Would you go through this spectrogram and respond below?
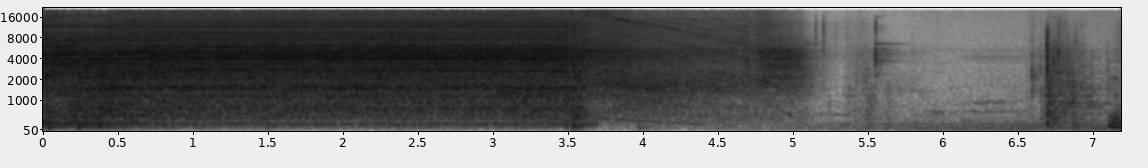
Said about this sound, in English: start it on an angle and get a little groove started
